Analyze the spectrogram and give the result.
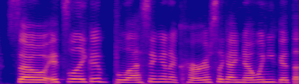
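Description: A woman with an unremarkable speaking voice talks at a moderate pace and a fairly high pitch. The background is quiet. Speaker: podcast host. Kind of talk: casual interview chat.

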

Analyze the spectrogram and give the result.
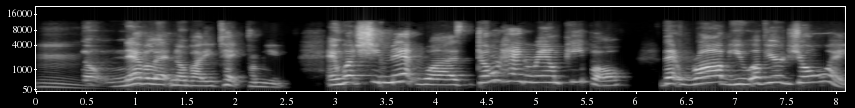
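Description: A woman speaks in a bright, sharp tone at a high pitch. Her pitch swings very widely as she goes at a fairly slow pace. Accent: South Carolina. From US South, South Carolina tomato farm. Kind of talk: interview.

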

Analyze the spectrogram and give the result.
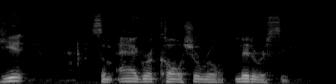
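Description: A man with a Louisiana accent speaks at a medium pitch. His tone is dark and mellow, and somewhat breathy. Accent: southern US, Louisiana. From Lafayette, Louisiana. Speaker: podcast host. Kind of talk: interview.

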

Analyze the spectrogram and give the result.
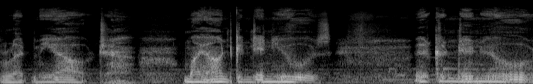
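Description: A man puts on a character voice at medium pitch, talking at a very slow pace over clear background noise. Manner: menacing.

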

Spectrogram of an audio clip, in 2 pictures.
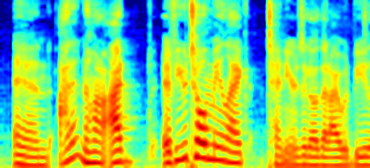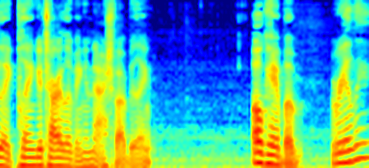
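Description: A woman speaks at a very fast pace with a fairly low pitch and very wide pitch swings, broken by long, frequent pauses. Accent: Western New York. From Buffalo, New York. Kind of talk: casual chat.

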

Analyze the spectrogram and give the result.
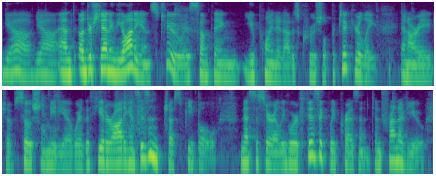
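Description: Speaking at a fairly quick pace, a woman has an unremarkable speaking voice, fairly low in pitch with ordinary variation. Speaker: podcast host. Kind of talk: interview.

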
